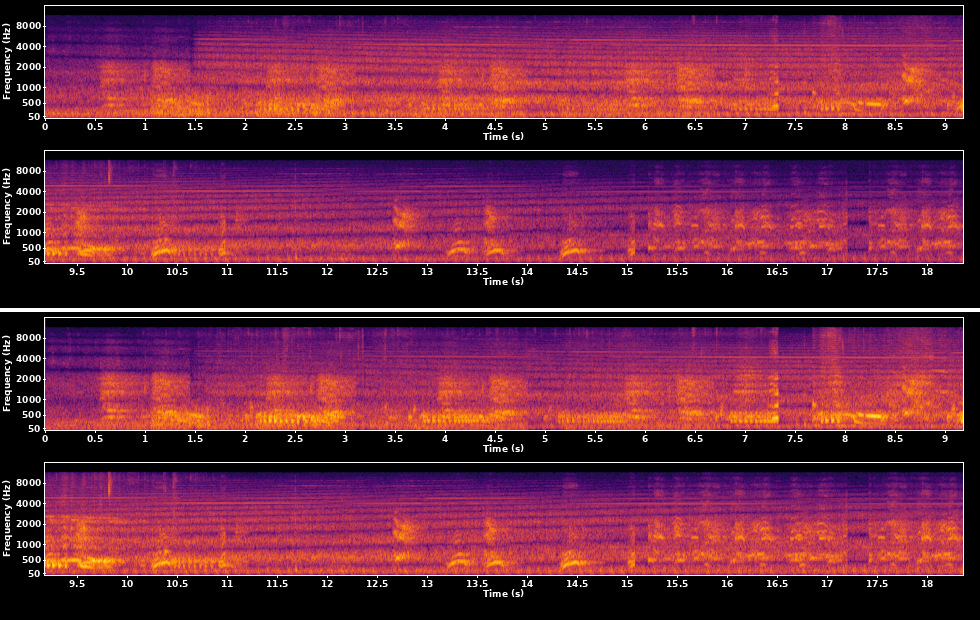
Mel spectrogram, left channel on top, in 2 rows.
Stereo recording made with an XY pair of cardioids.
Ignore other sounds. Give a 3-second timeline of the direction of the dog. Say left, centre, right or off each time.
right, centre, centre, centre, right, right.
